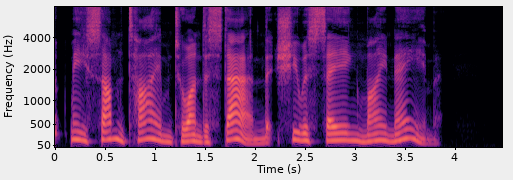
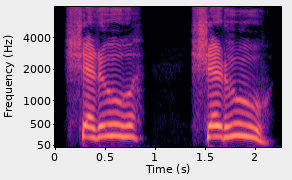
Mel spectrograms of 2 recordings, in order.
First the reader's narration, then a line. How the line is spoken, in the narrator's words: She spoke excitedly on the phone, screaming and laughing and saying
